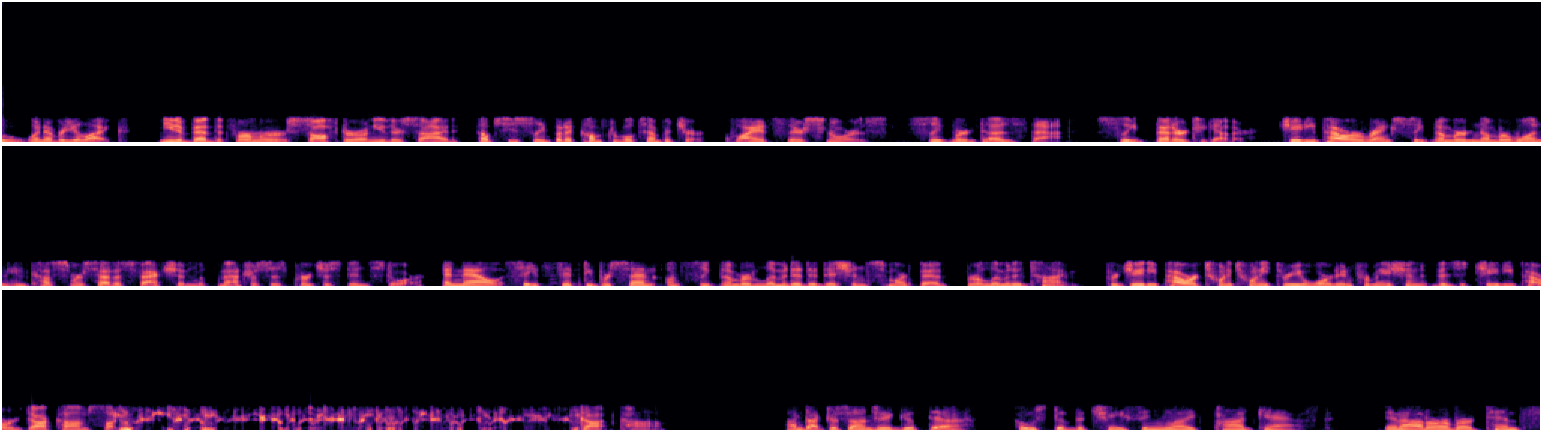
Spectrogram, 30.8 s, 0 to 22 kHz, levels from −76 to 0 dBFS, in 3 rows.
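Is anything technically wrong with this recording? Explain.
Yes. From 21.26 to 24.41 s there is a codec payload misread. The speech, band-limited to 4 kHz by AMR narrowband coding, turns into garbled noise and warble that barely tracks it. The sound points to octet-aligned AMR frames being parsed as bandwidth-efficient, so the decoder reads each field from the wrong bit positions.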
